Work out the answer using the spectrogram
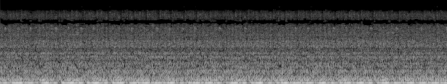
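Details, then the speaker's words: Old Honda fixer-upper with new plugs, wires and distributor, misfiring severely when cold and chugging at idle with uneven low puffs. A bad exhaust leak blows from the manifold flange; the catalytic converters are still fitted. Exhaust manifold leak with misfire. "the exhaust smells terrible and the one thing that I immediately hear is an exhaust leak on this side that's pretty bad here picking our guests coming from right there"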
